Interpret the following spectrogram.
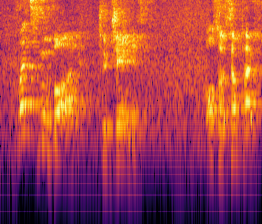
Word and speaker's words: Jainism: let's move on to Jainism. Also sometimes pronounced Jainism. It depends on how faithful to the Sanskrit you want to be.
